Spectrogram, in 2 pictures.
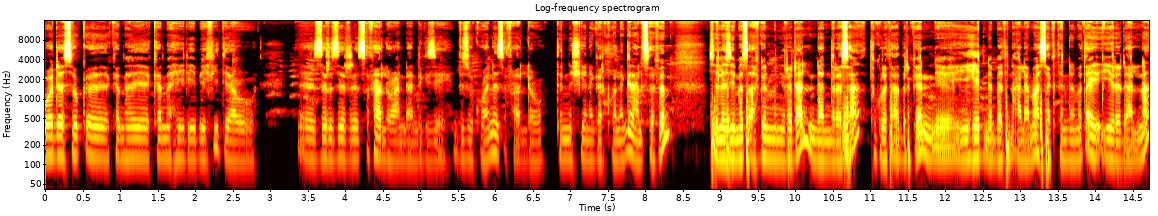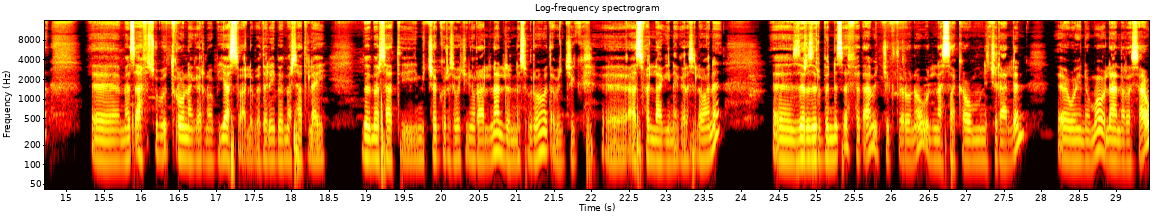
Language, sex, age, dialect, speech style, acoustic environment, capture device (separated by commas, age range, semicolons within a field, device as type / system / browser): Amharic, male, 25-34, Ethiopia - Tigray, relaxed, people talking, mobile / Linux / Chrome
